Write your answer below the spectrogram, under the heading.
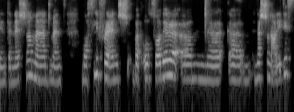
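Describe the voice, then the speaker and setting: A fairly high-pitched woman's voice in an Italian accent, with ordinary pitch variation and a fairly quick pace. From Italy, Caserta near Naples. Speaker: career coach / guest speaker. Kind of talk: recorded talk to students. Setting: home office.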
